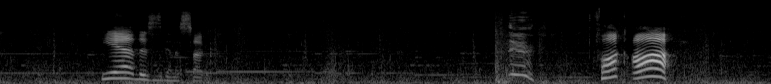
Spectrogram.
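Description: A young woman speaks briefly into a close microphone, in short animated exclamations.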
